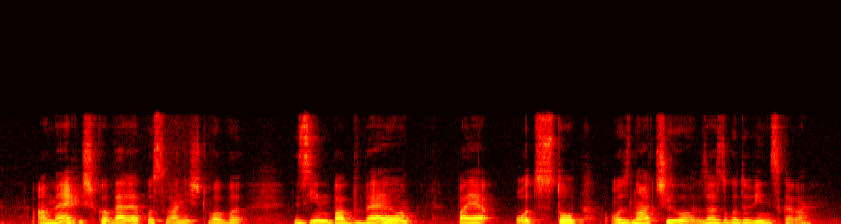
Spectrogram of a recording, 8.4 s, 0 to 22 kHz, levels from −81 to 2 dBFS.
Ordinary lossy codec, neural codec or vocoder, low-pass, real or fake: none; none; 10.8 kHz; real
